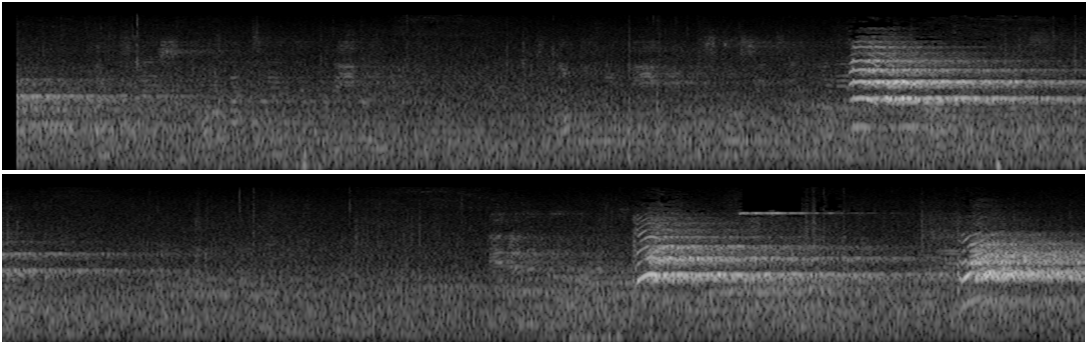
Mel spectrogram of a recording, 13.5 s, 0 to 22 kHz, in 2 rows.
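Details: Captive beluga whale at Nagoya Port Aquarium, Japan, on 30 March 2019, around feeding and playtime. Three short bursts of bright, harmonic whistles come at about 5, 11 and 13 seconds, each fading off. Low crowd murmur fills the gaps.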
